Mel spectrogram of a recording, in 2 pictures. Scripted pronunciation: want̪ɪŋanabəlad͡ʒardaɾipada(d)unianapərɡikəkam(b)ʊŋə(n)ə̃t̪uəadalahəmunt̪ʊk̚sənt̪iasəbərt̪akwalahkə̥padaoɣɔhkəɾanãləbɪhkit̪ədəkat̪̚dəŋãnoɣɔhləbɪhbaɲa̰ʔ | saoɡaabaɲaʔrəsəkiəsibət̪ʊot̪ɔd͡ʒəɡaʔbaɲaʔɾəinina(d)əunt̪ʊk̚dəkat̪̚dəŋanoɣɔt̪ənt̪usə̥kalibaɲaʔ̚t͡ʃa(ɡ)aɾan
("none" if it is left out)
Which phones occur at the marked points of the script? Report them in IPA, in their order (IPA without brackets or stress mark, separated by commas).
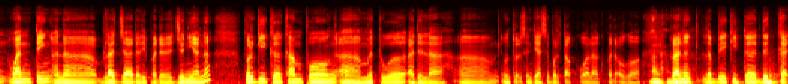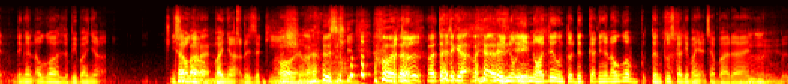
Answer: d͡ʒ, p, m, d, b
